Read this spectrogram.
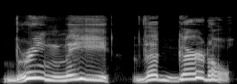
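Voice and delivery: high, slow commanding matron; demanding woman, high and drawn out; imperious customer. A narrator's reading. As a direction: draw out each word as a haughty order. Imperious customer orders a girl.

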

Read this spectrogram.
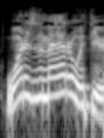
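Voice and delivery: high-pitched, exasperated challenge; angry demand. A narrator's reading. Batter turns on the laughing catcher, angry demand. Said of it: "he demanded".

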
